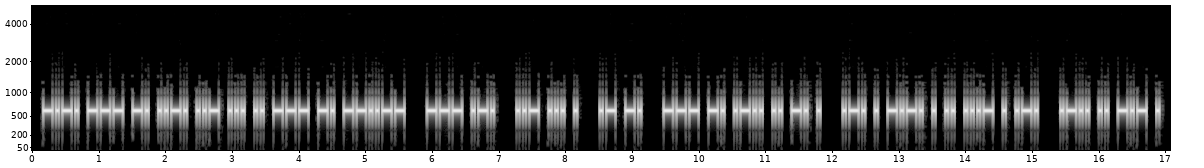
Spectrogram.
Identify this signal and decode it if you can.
Morse code, heard as a keyed tone, about 25 wpm, 600 Hz. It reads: CONFUSION, OR USE AN ONLINE RECEIVER LIKE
